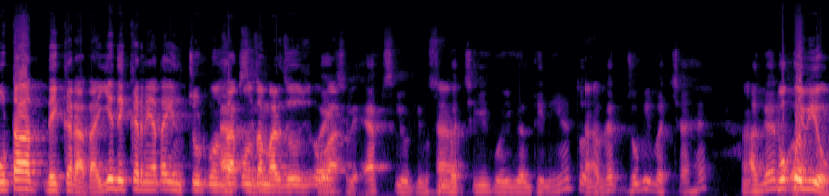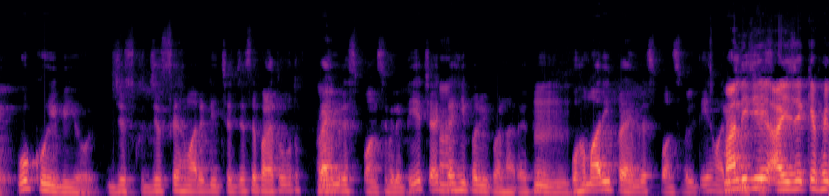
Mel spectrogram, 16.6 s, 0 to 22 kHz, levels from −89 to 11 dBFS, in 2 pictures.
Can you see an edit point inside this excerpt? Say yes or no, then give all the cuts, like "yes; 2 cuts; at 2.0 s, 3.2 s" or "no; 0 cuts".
no; 0 cuts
